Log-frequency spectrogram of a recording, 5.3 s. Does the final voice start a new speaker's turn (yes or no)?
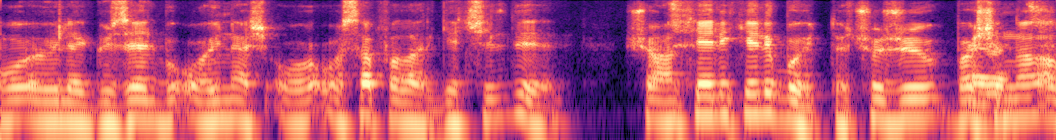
no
